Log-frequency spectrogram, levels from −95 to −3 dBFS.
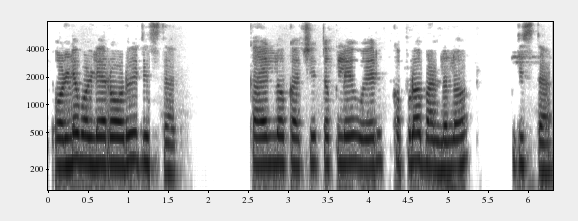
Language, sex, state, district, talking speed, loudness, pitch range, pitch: Konkani, female, Goa, North and South Goa, 105 wpm, -17 LUFS, 215-230 Hz, 225 Hz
